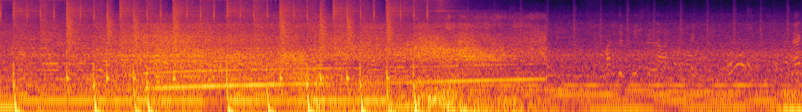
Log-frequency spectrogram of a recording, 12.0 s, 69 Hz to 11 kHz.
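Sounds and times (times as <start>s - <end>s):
background music: 0.0s - 12.0s
car engine revving: 0.0s - 12.0s.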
